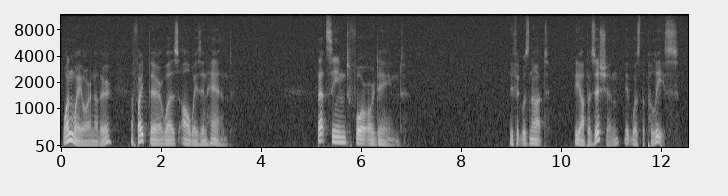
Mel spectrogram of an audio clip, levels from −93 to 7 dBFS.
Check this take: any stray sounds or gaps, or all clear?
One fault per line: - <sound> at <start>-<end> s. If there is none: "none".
none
